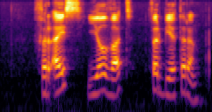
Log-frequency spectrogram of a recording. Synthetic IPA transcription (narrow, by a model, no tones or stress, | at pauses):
fəɾʔɛjsɦiəlˠvɐt | fərbiətəɾəŋ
